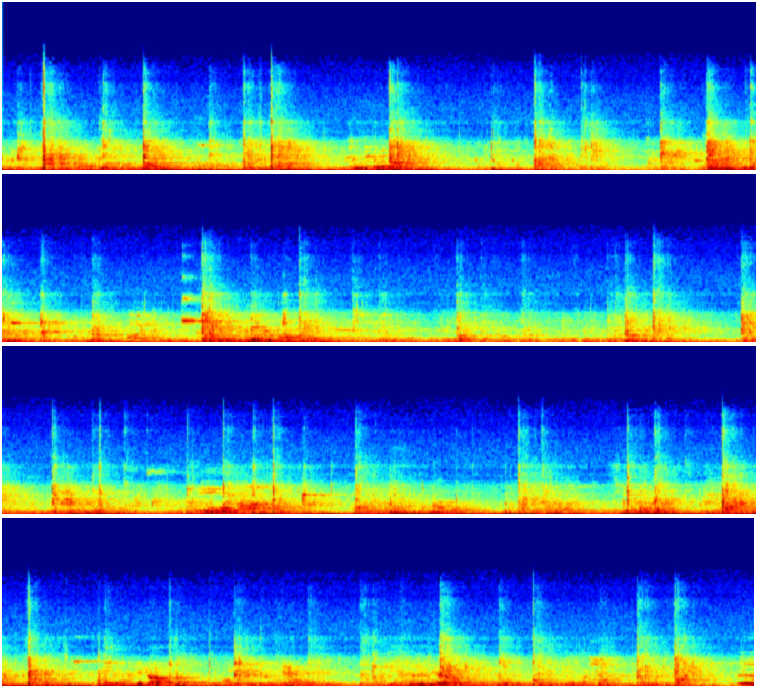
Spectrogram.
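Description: Badminton play in a large gymnasium: sharp, irregular racket strikes on shuttlecocks from this and neighbouring courts, with footfalls thudding on the wooden floor and indistinct players' voices in the hall.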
